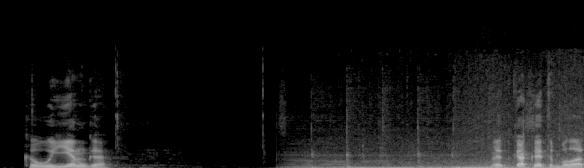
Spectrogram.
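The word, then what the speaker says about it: Cahuenga: Ха, не читается. А, ну да, я забыл. Ну я-то говорю, мне-то можно, я ж с акцентом. Кауенга.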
